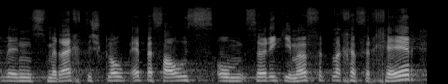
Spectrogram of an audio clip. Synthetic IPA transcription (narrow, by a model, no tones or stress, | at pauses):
ʋɛnsməɾæχt̪ɪʃɡ̥loʊpɛbəfɑls | ʊmsøɾɪɡɪmœfəntləχəfəɾχeːɾ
